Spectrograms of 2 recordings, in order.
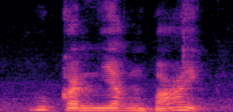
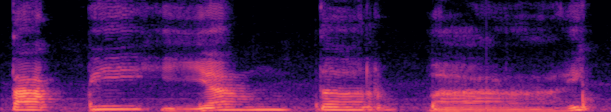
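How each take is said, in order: First: Said in the usual way. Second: "terbaik" drawn out very slowly; emphasize "terbaik" slowly; stress on terbaik. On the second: Shown as a demonstration. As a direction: linger on "terbaik". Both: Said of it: "saya tidak bilang baik".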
